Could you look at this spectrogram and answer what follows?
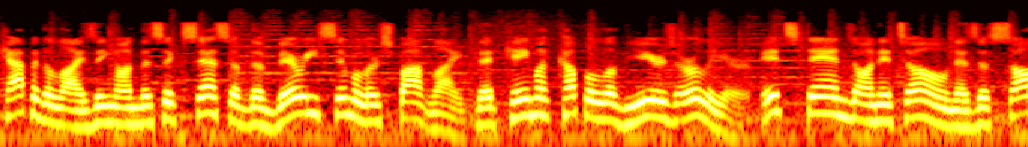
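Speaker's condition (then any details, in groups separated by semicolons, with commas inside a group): No condition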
